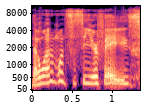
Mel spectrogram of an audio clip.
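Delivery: high-pitched ranting, scolding yell. Retelling how Randall yells at them: imitating Randall yelling. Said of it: "he's yelling at me and saying".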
